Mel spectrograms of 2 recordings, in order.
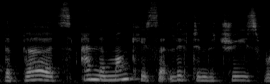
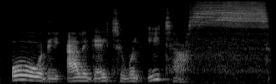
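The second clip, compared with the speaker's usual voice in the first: hissing snake; 3 semitones lower than usual. Acted. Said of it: "hissed the snake".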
